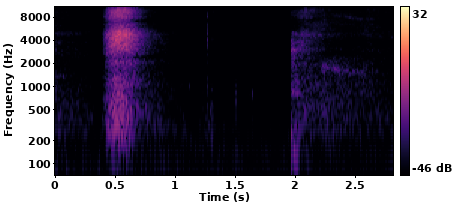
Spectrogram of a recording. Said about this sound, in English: Probably why you can hear me puffing and panting.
